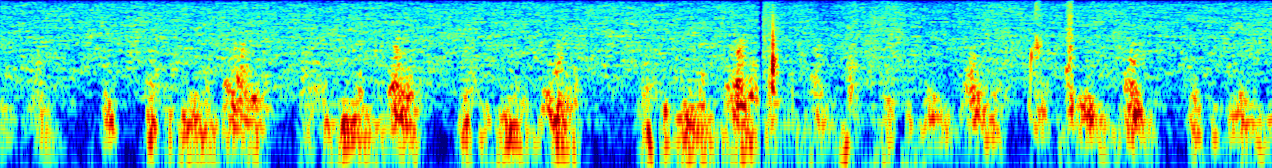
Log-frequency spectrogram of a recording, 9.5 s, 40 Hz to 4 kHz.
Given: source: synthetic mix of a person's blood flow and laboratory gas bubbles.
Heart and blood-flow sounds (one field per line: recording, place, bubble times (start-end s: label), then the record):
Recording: Doppler ultrasound of blood flow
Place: precordium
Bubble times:
7.70-7.88 s: bubbles
7.98-8.07 s: bubbles
8.13-8.22 s: bubbles
From the record:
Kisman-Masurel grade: 212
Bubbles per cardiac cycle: several, 3 to 8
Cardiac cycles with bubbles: 1 to 10%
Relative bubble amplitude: moderate (0.250 to 0.450)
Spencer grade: 1 (occasional bubble signal discernible with the cardiac motion signal, with majority of cardiac periods free of bubbles)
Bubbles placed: only in the low amplitude regions of the cardiac cycle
